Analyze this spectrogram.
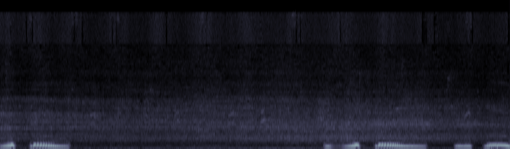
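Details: Wild spotted dove, deep-voiced, lured with a decoy on a branch: low hollow coos, short rising notes and longer falling ones, over a steady low hum.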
